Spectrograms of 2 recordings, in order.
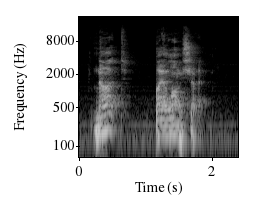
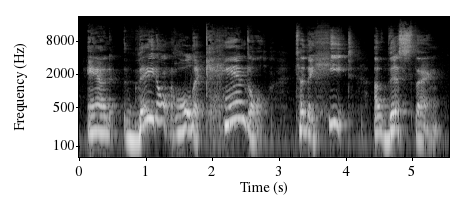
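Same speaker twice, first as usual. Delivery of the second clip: normal talking voice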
